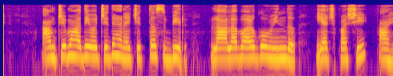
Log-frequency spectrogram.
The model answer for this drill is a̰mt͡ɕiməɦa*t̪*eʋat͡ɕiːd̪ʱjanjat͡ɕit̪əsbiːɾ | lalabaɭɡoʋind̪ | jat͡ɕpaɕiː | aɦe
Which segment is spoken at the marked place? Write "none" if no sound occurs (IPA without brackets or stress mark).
d̪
